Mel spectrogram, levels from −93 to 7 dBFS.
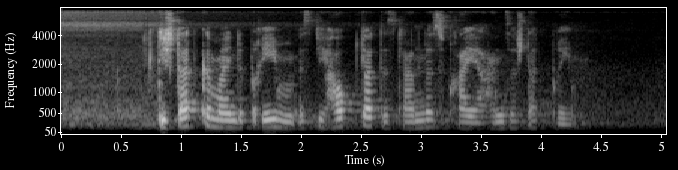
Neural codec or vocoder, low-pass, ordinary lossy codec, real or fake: none; 7.2 kHz; none; real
